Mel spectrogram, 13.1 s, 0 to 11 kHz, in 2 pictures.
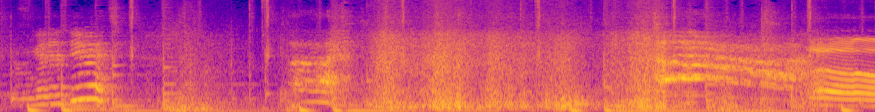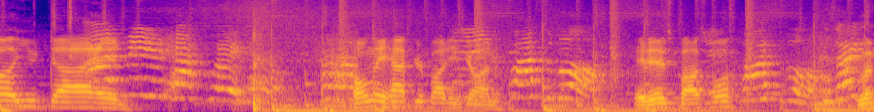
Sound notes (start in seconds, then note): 2.6 balls crunching; 4.8 screams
